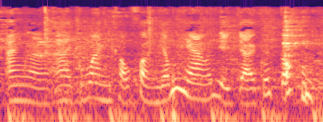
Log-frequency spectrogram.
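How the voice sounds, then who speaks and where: A woman's voice: on the high side, animated, fast, over a noisy crowd, very noisy. Chatty woman vlogger. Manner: chatty, narrating while walking, many fillers. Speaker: travel vlogger. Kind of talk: casual walkthrough vlog. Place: hotel breakfast buffet. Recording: loud music under voice. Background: loud background music.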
